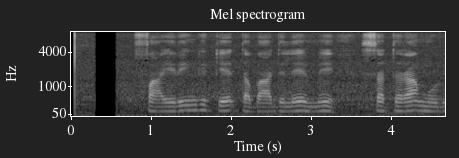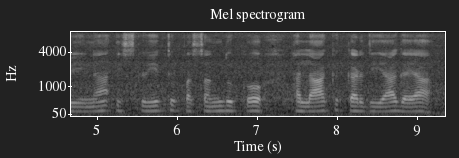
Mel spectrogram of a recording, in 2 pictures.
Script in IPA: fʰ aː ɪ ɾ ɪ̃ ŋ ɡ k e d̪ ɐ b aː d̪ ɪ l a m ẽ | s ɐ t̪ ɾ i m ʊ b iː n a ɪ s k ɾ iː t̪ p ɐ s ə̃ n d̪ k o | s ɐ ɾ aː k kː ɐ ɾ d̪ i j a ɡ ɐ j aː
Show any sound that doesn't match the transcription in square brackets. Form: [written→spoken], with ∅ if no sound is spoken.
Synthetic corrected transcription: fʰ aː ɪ ɾ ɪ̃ ŋ ɡ k e [d̪→t̪] ɐ b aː d̪ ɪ l [a→e] m ẽ | s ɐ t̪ ɾ [i→a] m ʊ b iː n a ɪ s k ɾ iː t̪ p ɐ s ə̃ n d̪ k o | [s→h] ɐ [ɾ→l] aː k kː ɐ ɾ d̪ i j a ɡ ɐ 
